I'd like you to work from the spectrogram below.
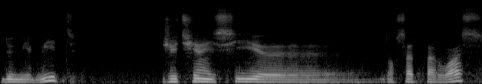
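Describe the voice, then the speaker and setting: Very slow speech from a man at medium pitch, his intonation fairly even. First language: Arabic (speaking French). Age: 60s. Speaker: priest. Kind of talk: interview. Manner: halting, many hesitations.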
